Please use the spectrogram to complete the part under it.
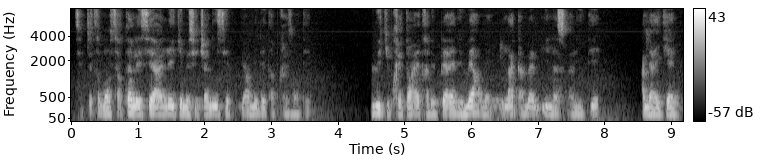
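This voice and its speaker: A man's voice: mid-range voice, level tone, a little fast, dark tone, slight background noise. A man from Congo, a legal researcher, lecturing in a studio political debate and insisting on finishing his point. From Democratic Republic of the Congo.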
